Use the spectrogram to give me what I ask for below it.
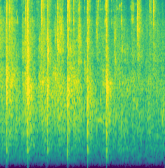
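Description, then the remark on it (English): A crowd claps together in steady, dense applause, with a few sharper individual claps standing out at irregular moments over the continuous patter. “Yeah, let's give them a clap.”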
